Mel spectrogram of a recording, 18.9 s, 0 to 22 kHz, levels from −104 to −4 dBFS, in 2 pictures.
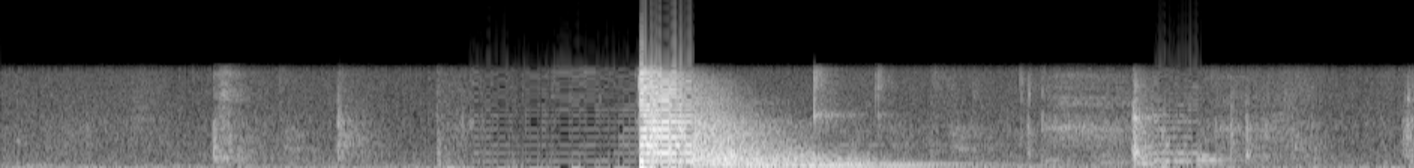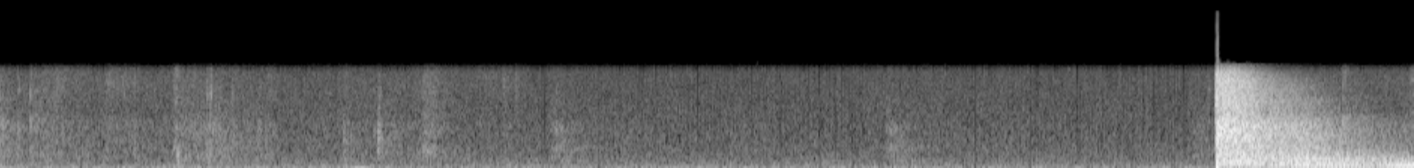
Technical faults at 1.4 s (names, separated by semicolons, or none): none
